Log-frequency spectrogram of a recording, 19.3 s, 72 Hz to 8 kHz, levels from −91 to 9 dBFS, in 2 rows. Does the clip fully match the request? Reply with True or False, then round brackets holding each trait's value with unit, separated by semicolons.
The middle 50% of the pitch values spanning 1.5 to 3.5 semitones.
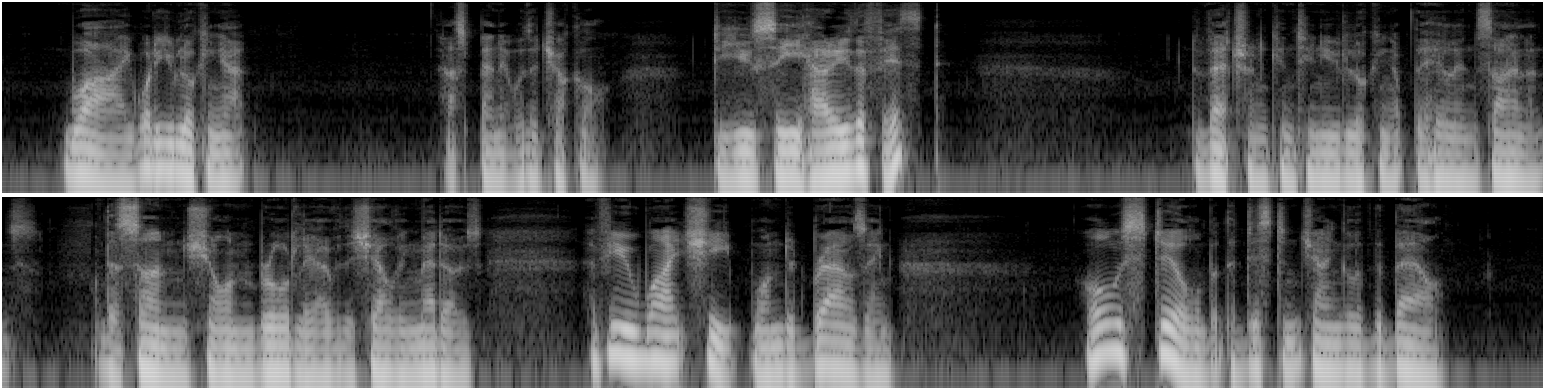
True (2.7 semitones)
